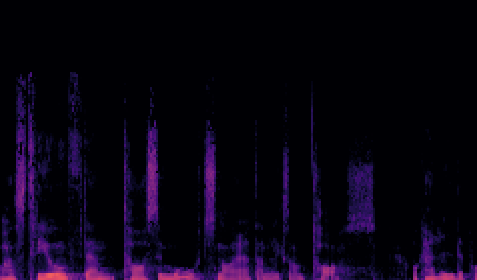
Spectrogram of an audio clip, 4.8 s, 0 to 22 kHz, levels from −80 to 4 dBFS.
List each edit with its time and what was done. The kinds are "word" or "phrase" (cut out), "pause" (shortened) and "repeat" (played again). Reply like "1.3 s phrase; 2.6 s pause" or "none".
3.9 s pause

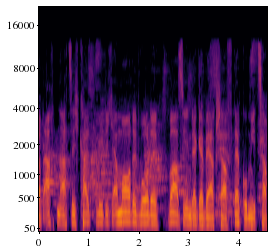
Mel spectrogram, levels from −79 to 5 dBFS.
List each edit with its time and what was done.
none

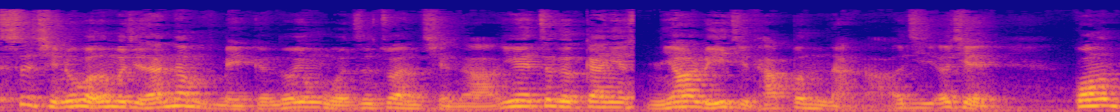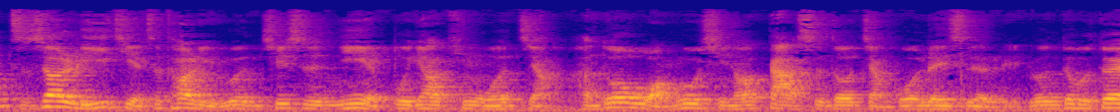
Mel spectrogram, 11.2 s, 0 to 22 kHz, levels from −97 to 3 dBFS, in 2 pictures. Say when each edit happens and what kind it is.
3.2 s phrase

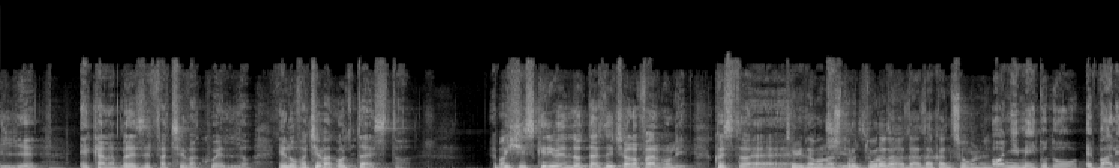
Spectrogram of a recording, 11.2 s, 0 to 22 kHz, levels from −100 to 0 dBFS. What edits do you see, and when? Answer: none

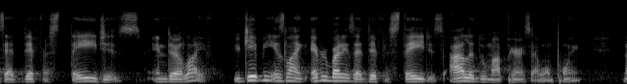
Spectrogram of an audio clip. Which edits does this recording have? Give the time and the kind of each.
2.2 s pause

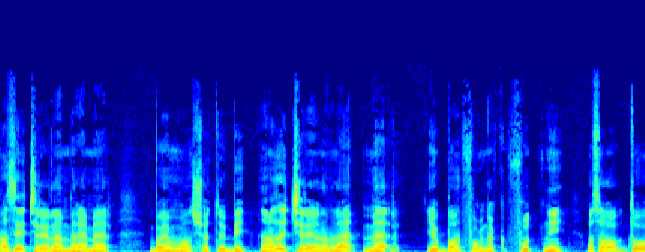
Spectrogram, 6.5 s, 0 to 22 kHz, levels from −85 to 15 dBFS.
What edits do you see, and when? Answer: none

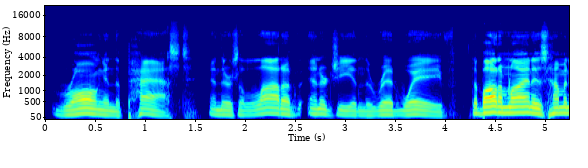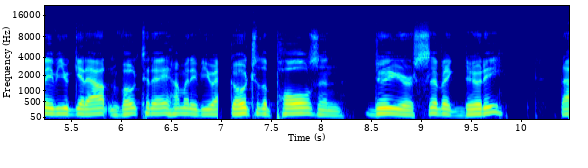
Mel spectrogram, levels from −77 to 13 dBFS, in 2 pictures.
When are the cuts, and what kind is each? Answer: 4.2 s pause; 7.0 s word

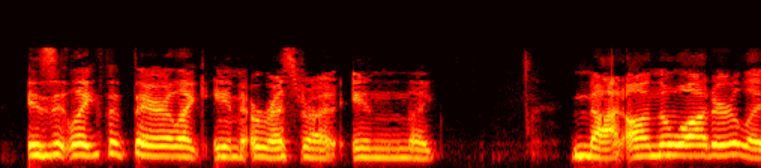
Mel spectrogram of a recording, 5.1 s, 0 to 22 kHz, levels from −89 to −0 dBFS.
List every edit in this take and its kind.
none

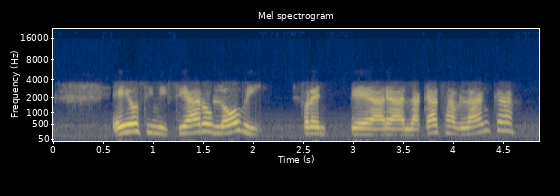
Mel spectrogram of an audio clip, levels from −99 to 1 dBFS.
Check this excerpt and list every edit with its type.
1.6 s word; 3.3 s repeat

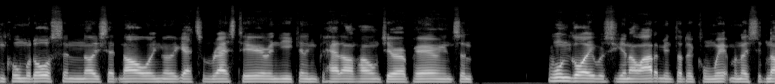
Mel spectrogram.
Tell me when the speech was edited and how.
none

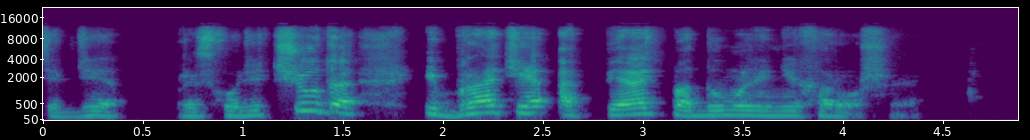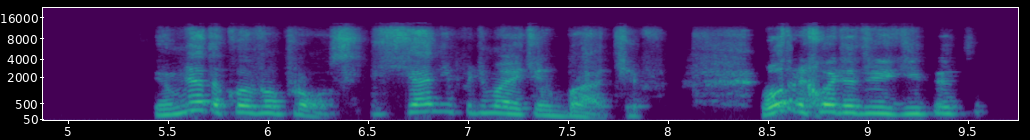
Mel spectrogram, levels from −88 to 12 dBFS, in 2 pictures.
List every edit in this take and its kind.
8.6 s word

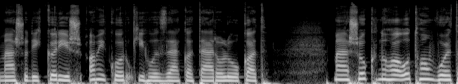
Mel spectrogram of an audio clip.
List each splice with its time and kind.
1.3 s word

